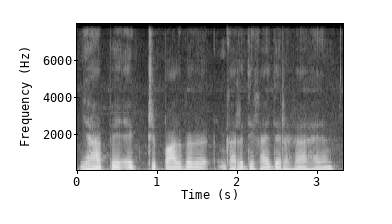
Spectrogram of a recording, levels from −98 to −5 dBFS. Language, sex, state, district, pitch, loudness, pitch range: Hindi, male, Arunachal Pradesh, Papum Pare, 115 Hz, -20 LUFS, 110-120 Hz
